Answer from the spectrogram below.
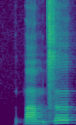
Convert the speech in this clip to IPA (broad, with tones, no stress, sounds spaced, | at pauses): p a˨˩ m d͡z ə˦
